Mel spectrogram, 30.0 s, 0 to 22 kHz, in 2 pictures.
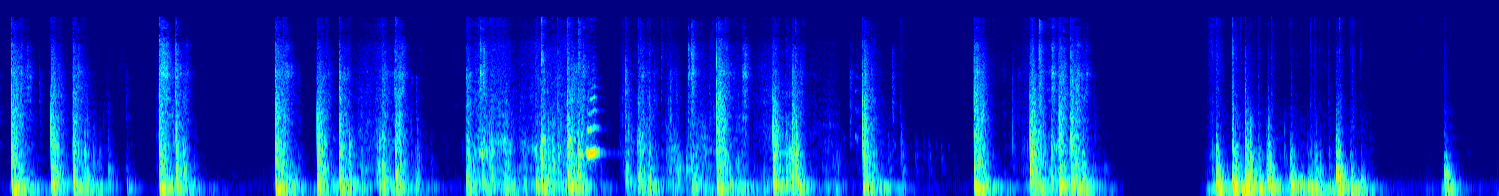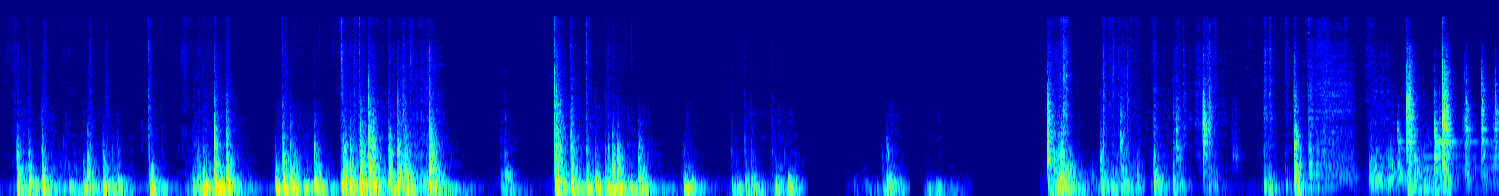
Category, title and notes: Sound effects > Other
A mess is moved, pulled, and thrown roughly across a wooden floor. It includes various textures: furniture, chairs, rolled barrels, planks, and wood panels. I needed these sound effects to create chaos inside a ship. This one focuses on wooden elements, but you'll also find wicker in another audio, brooms, metalic elements, cardboard boxes, and barrels. * No background noise. * No reverb nor echo. * Clean sound, close range. Recorded with Iphone or Thomann micro t.bone SC 420.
